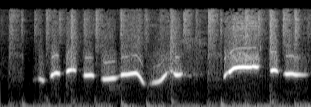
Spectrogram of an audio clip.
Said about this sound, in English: That whistling?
